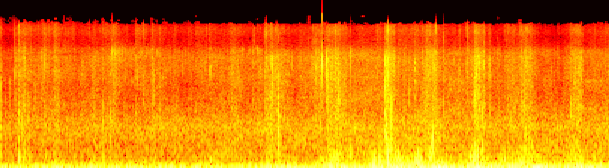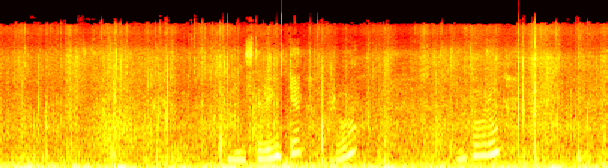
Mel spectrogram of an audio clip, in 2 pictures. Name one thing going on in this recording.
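Footsteps crunch and rustle through undergrowth on a forest floor.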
